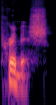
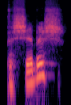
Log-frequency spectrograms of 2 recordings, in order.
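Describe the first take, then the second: First: It starts with a plain pr sound. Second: It starts with a psh sound. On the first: This is the everyday form the family uses. "you pronounce it Pribish" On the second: This is the original form in the source language. "the Polish pronunciation of it, I believe, is Pshibish"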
